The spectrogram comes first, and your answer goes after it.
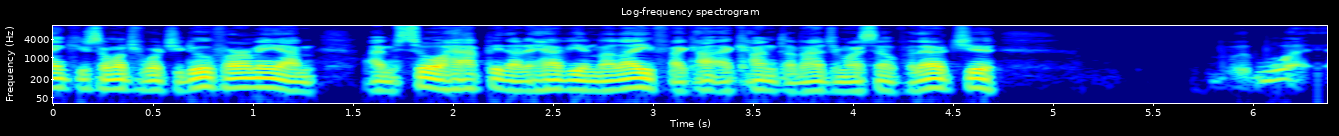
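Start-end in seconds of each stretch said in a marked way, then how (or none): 0.0-4.7 mock stoic, flat, unemotional delivery. Retelling a stiff heartfelt message from Paulie: imitating Paulie, stoic and stiff. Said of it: "The guy's got the most stoic face ever".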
